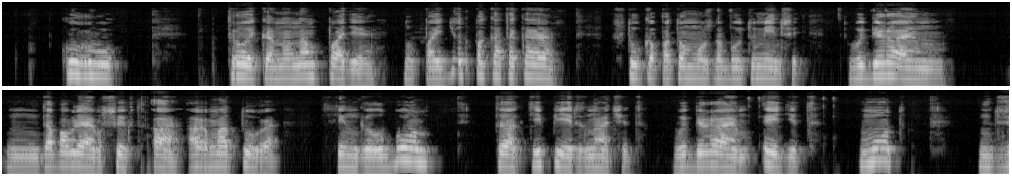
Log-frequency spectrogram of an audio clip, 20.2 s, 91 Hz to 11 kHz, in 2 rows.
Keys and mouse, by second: 2.0 KP_3, 7.0 click, 8.8-9.3 drag, 11.2 shift+a, 17.4-18.4 drag, 19.9 g.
